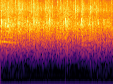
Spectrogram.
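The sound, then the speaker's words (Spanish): A concert audience applauds as a singer is introduced on stage, a dense, steady rush of many hands clapping at an even level throughout. “Un aplauso, Joaquín Sabina.”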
